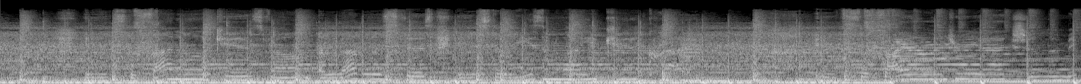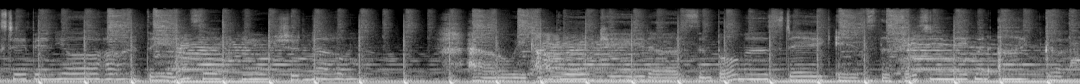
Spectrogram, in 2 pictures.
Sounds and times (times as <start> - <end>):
Music: 0.0 - 21.6.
